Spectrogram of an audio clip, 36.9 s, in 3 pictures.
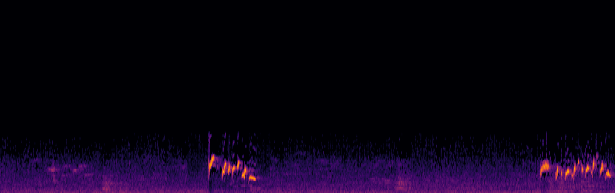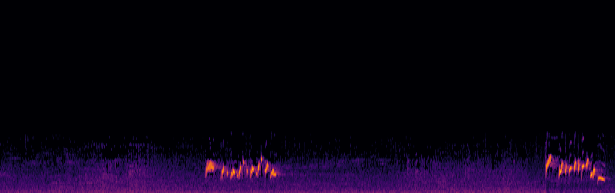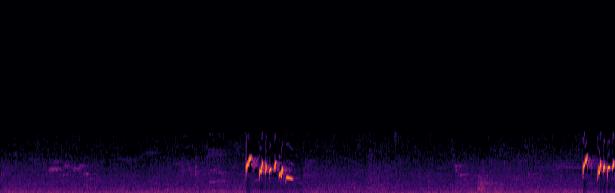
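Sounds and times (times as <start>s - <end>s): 
faint steady hiss: 0.0s - 36.8s
red-whiskered bulbul song: 0.6s - 2.2s, 3.5s - 8.2s, 10.4s - 13.8s, 16.3s - 20.8s, 23.2s - 24.7s, 25.3s - 30.7s, 32.4s - 34.2s, 35.0s - 36.8s.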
